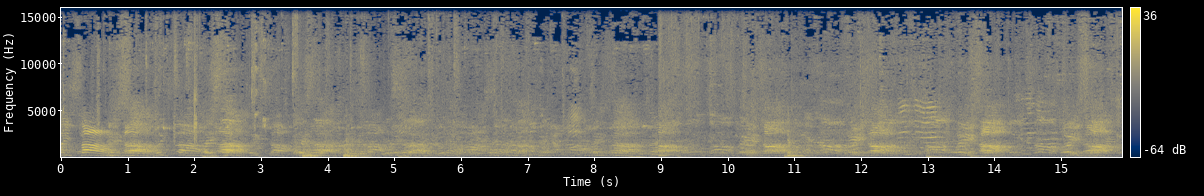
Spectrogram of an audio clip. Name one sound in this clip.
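A group of men chant loudly together in rhythm.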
